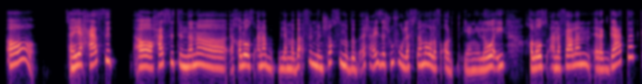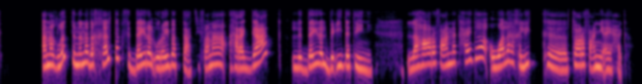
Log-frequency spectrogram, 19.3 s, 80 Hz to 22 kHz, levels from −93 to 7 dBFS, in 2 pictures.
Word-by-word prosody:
آه، 340 Hz, +9 st, +5 dB, 0.5 s
هي 260 Hz, +5 st, +7 dB
حست 345 Hz, +6 st, +3 dB, 0.4 s
آه 260 Hz, -1 st, +8 dB
حست 300 Hz, +5 st, 0 dB
إن 265 Hz, -2 st, +2 dB
أنا 270 Hz, -5 st, +1 dB
خلاص 275 Hz, +3 st, +3 dB
أنا 275 Hz, +1 st, -2 dB
ب 240 Hz, -4 st, -7 dB
لمّا 230 Hz, -1 st, -4 dB
باقفل 315 Hz, -, -3 dB
من 260 Hz, -3 st, +1 dB
شخص 335 Hz, +8 st, -6 dB
ما 290 Hz, -4 st, +1 dB
بابقاش 235 Hz, +6 st, -7 dB
عايزة 300 Hz, +4 st, -2 dB
أشوفه 320 Hz, 0 st, -6 dB
لا 240 Hz, -, 0 dB
في 250 Hz, -, -11 dB
سما 295 Hz, +2 st, -1 dB
ولا 280 Hz, -6 st, +1 dB
في -, -, -17 dB
أرض، 220 Hz, -4 st, -4 dB, 0.2 s
يعني 210 Hz, +1 st, -8 dB
اللي 220 Hz, +1 st, -2 dB
هو 255 Hz, +3 st, +6 dB
إيه 255 Hz, +4 st, -1 dB, 0.3 s
خلاص 250 Hz, +2 st, +2 dB
أنا 240 Hz, 0 st, -4 dB
فعلًا 275 Hz, +4 st, +1 dB
رجعتك، 300 Hz, -, 0 dB, 0.7 s
أنا 275 Hz, +3 st, +3 dB
غلطت 325 Hz, -, 0 dB
إن 300 Hz, -2 st, +2 dB
أنا 325 Hz, +3 st, +2 dB
دخّلتك 340 Hz, +9 st, -1 dB
في -, -, -13 dB
الدايرة 285 Hz, +6 st, +1 dB
القريبة 255 Hz, +1 st, 0 dB
بتاعتي، 250 Hz, -5 st, -9 dB
فأنا 290 Hz, +5 st, -2 dB
هارجعك 245 Hz, +7 st, +1 dB, 0.2 s
للدايرة 245 Hz, +5 st, 0 dB
البعيدة 270 Hz, -1 st, +1 dB
تاني، 225 Hz, -7 st, -4 dB, 0.5 s
لا 245 Hz, +4 st, +1 dB
هاعرف 315 Hz, +2 st, +3 dB
عنك 300 Hz, +5 st, -1 dB
حاجة 395 Hz, +5 st, -3 dB, 0.2 s
ولا 275 Hz, +9 st, +3 dB
هاخلّيك 320 Hz, +1 st, -5 dB, 0.4 s
تعرف 290 Hz, -1 st, +1 dB
عني 250 Hz, +1 st, 0 dB
أي 215 Hz, 0 st, -4 dB
حاجة. -, -, -14 dB
275 Hz, 175 wpm, -24 LUFS, 245-310 Hz, 0.7 s, آه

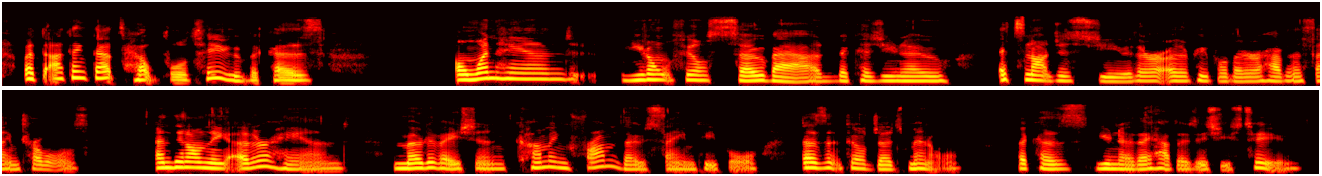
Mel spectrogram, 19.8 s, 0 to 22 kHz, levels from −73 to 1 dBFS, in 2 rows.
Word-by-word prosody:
but 260 Hz, +1 st, +6 dB
th -, -, +1 dB
I -, -, +5 dB
think 295 Hz, +1 st, +1 dB
that's 285 Hz, 0 st, +3 dB
helpful 110 Hz, -, 0 dB
too 265 Hz, -, 0 dB
because, 105 Hz, -, 0 dB, 1.0 s
on 220 Hz, 0 st, +7 dB
one 275 Hz, +3 st, +7 dB
hand, 250 Hz, -2 st, 0 dB, 0.3 s
you 205 Hz, +2 st, +1 dB
don't 225 Hz, -1 st, +2 dB
feel 210 Hz, -2 st, +1 dB
so 195 Hz, 0 st, +3 dB
bad 165 Hz, -2 st, +2 dB
because 180 Hz, 0 st, -2 dB
you 185 Hz, 0 st, 0 dB
know 180 Hz, 0 st, +1 dB, 0.4 s
it's 220 Hz, +2 st, +1 dB
not 210 Hz, -4 st, +4 dB
just 180 Hz, -2 st, -5 dB
you, 160 Hz, -2 st, -1 dB
there 180 Hz, 0 st, 0 dB
are -, -, 0 dB
other 180 Hz, 0 st, +1 dB
people 175 Hz, -3 st, -4 dB
that 165 Hz, -1 st, -2 dB
are 165 Hz, +1 st, -1 dB
having 175 Hz, -1 st, -1 dB
the 170 Hz, -, -3 dB
same 180 Hz, -2 st, -4 dB
troubles. 175 Hz, +2 st, -5 dB, 0.5 s
And 225 Hz, +1 st, +4 dB
then 240 Hz, 0 st, +5 dB
on 235 Hz, -1 st, +5 dB
the 205 Hz, -2 st, +3 dB
other 260 Hz, +7 st, +2 dB
hand, 100 Hz, -, -5 dB, 0.3 s
motivation 200 Hz, -2 st, +1 dB
coming 230 Hz, -1 st, -1 dB
from 260 Hz, +6 st, -2 dB
those 170 Hz, -5 st, -4 dB
same -, -, -5 dB
people -, -, -7 dB, 0.3 s
doesn't 220 Hz, -3 st, +2 dB
feel 200 Hz, -2 st, 0 dB
judgmental, 190 Hz, +4 st, -3 dB, 0.4 s
because 180 Hz, -2 st, -2 dB
you 190 Hz, 0 st, +1 dB
know 180 Hz, -2 st, +1 dB
they 175 Hz, +2 st, +1 dB
have 195 Hz, -4 st, -1 dB
those 165 Hz, -, -5 dB
issues -, -, -6 dB
too. 205 Hz, -3 st, -3 dB
190 Hz, 170 wpm, -23 LUFS, 175-225 Hz, 1.0 s, on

